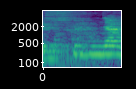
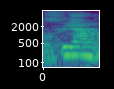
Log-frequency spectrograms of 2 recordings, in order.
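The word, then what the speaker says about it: 숫양: 여기 순양 이래 나오잖아요. 우리 이 발음하기 어렵죠. 순양, 수양. 우리 보통 수양 이렇게 하실 건데 순양 한 마리, 수컷이 한 마리 여기 딱 있는 겁니다.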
